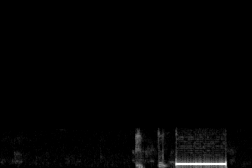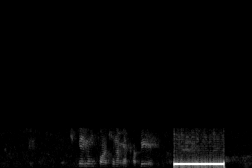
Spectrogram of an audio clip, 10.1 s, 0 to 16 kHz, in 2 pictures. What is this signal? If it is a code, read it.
Ringback tone (Europe, 425 Hz), with speech.
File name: out- -2002- - - .6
